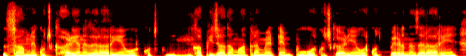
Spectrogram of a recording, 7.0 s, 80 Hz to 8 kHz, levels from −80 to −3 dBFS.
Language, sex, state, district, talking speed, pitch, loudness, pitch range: Hindi, male, Rajasthan, Bikaner, 205 wpm, 125 Hz, -9 LUFS, 110-140 Hz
